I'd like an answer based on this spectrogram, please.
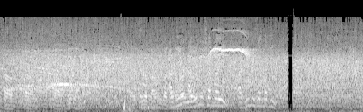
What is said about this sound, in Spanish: Hoy creo que es un día para darle un aplauso bastante grande y que le llegue a sus casas.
